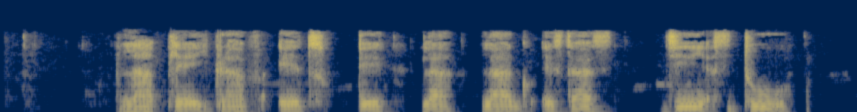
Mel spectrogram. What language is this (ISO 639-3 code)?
epo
